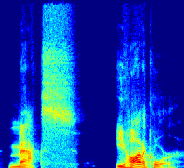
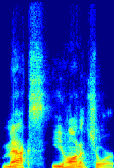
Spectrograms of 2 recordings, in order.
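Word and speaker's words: Iheanachor: Let me make sure I get this pronunciation right cuz we did it last night on the collective. Max Ehanachor. Ehanachor. Ehanachor. Max Ehanachor.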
